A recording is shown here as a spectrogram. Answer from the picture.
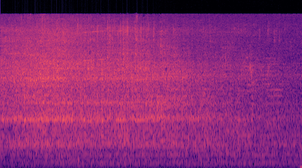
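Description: Okra sizzling in a hot steel pot as tamarind water is poured over it, a steady hiss that slowly dies down.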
